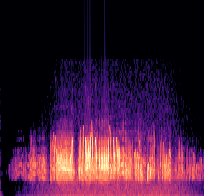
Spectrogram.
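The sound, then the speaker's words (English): Ancient murrelet calls on the west coast of Canada: a dense, continuous chatter of high, buzzy chirps that builds quickly and stays loud for about three seconds, with no voices present. “The ancient murrelet is still very common here on the west coast of Canada, but they are not immune to the effects of human activity.”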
